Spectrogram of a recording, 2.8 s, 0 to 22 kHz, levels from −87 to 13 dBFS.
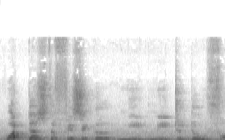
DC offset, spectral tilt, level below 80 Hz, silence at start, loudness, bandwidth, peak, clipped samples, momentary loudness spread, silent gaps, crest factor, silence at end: under 0.1%; -5.5 dB/octave; -48 dBFS; 0 s; -30 LUFS; 16.5 kHz; -6 dBFS; under 0.1%; 8 LU; none; 22 dB; 0 s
